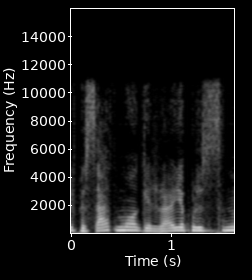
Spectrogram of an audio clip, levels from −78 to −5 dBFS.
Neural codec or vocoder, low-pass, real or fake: codec, 16 kHz in and 24 kHz out, 0.4 kbps, LongCat-Audio-Codec, four codebook decoder; 10.8 kHz; fake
